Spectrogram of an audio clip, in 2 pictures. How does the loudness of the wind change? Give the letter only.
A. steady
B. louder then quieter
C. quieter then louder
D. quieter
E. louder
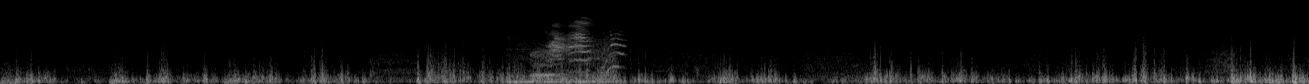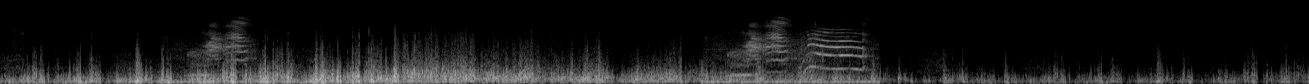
B.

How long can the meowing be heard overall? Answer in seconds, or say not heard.
4 s.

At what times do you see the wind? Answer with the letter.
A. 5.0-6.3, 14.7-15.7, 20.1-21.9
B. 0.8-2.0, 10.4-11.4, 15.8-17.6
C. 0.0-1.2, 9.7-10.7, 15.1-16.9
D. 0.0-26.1
D.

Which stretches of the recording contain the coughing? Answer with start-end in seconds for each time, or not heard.
not heard.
